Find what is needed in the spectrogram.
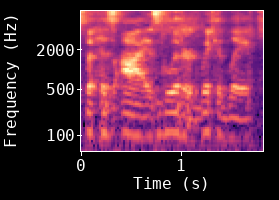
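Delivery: plain reading voice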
